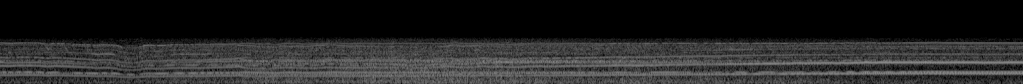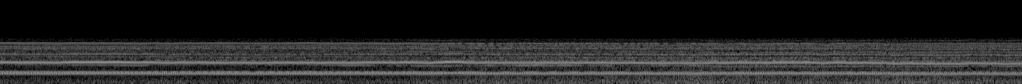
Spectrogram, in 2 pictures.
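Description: DJI FPV drone's motors and propellers whining in flight, heard from on board. The pitch dips briefly about a second in, then rises and holds steady.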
